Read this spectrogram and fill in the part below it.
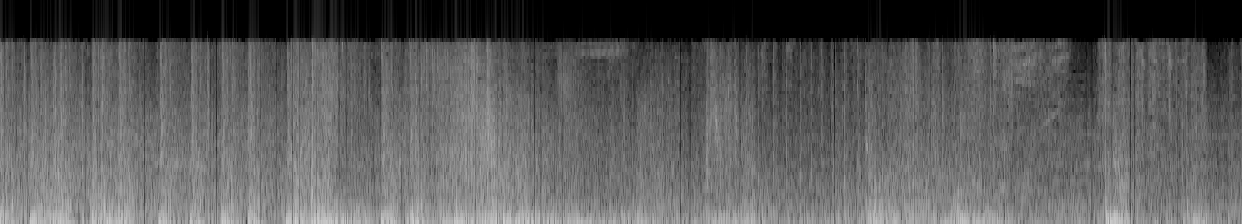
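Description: Explosions boom loudly.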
